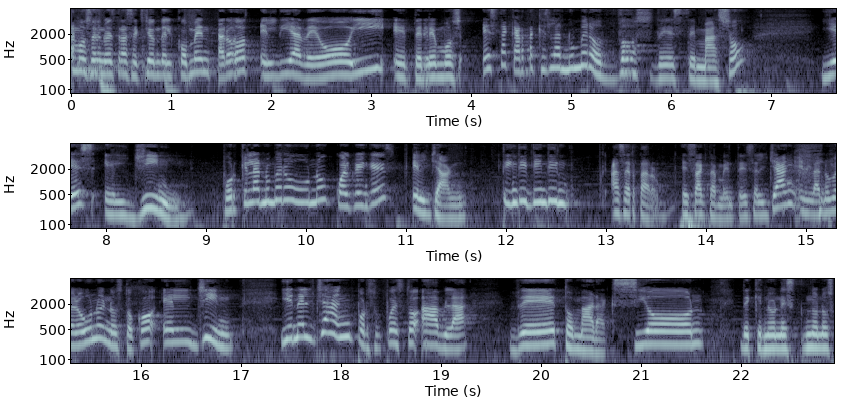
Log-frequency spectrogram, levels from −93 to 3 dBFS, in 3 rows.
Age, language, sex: 40-59, Spanish, female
